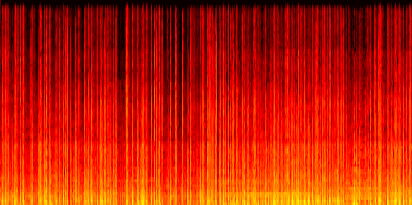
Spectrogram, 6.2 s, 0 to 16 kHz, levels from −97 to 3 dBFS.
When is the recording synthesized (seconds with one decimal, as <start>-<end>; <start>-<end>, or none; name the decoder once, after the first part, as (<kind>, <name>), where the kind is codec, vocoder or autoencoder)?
none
